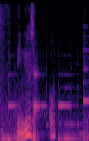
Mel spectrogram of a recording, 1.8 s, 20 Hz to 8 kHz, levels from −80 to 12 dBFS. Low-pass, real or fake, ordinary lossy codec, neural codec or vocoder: 7.2 kHz; fake; none; codec, 16 kHz, 0.5 kbps, X-Codec, HuBERT features, trained on balanced general audio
